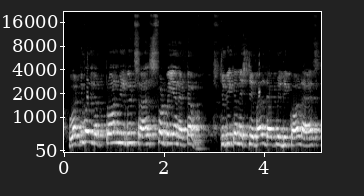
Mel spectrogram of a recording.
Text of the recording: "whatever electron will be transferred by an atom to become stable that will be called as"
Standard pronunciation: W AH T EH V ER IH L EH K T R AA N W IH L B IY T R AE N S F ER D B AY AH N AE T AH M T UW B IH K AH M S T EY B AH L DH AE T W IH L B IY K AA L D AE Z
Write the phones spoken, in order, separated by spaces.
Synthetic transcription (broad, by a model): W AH T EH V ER IH L EH K T R AA N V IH L B IY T R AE N S P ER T B AY AH N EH T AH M T UW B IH K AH M S T EY B AH L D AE T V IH L B IY K AA L D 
